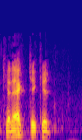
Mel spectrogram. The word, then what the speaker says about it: Connecticut: Note coming in from Darlene in Connecticut, where they don't pronounce the C, but I do.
